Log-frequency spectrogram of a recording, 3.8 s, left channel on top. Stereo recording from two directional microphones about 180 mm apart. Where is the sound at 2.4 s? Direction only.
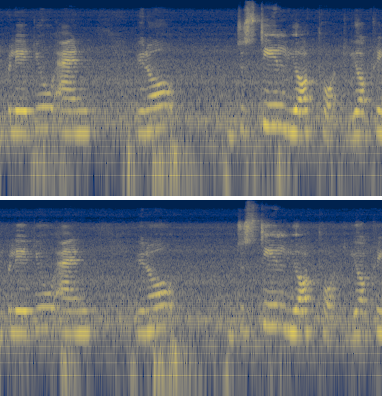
40° left (ahead or behind).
